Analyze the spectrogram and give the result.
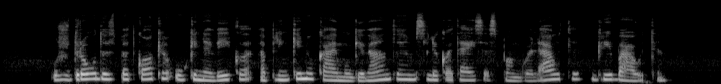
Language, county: Lithuanian, Vilnius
